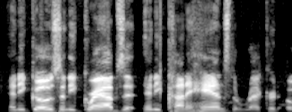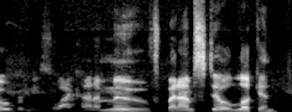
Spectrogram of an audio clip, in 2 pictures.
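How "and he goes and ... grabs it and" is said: usual speaking voice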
